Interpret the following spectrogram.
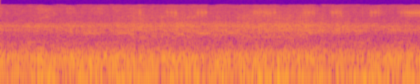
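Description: Wind rushing over the action camera's microphone during paraglider flight: a loud, steady, low rumble of wind noise.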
